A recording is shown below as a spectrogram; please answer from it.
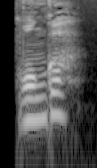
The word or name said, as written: grunker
